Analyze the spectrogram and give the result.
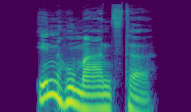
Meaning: inflection of inhuman: 1. strong/mixed nominative/accusative feminine singular superlative degree 2. strong nominative/accusative plural superlative degree
- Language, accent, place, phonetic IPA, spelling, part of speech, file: German, Germany, Berlin, [ˈɪnhuˌmaːnstə], inhumanste, adjective, De-inhumanste.ogg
